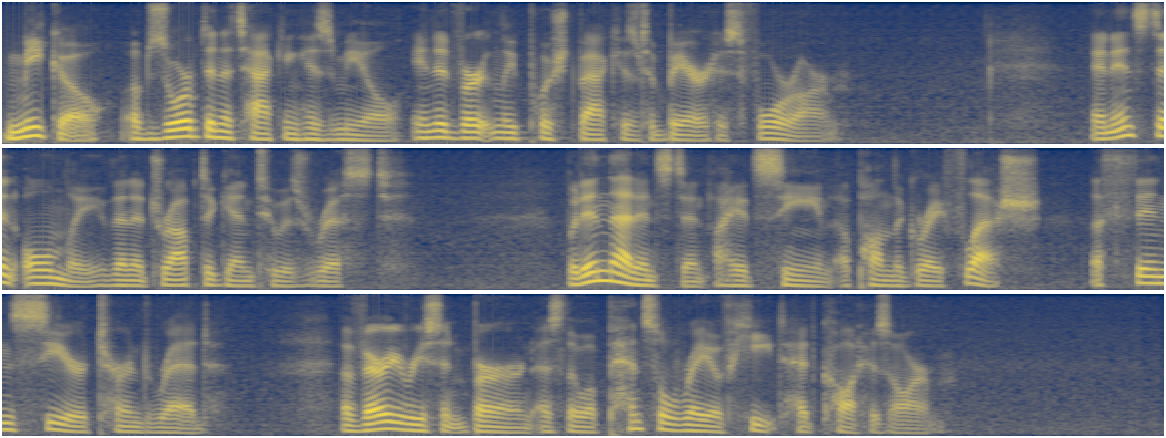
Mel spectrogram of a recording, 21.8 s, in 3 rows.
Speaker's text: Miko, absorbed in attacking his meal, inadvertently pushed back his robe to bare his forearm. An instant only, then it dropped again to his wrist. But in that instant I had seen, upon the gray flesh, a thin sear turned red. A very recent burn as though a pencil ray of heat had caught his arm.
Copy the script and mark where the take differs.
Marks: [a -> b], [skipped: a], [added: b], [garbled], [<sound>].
Miko, absorbed in attacking his meal, inadvertently pushed back his [skipped: robe] to bare his forearm. An instant only, then it dropped again to his wrist. But in that instant I had seen, upon the gray flesh, a thin sear turned red. A very recent burn as though a pencil ray of heat had caught his arm.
